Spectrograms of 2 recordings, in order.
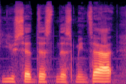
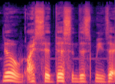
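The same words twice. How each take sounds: First: Insistent husband arguing his point; scene: husband arguing with his wife over meaning, insistent. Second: Higher, louder "No" firing back; scene: wife arguing back at her husband, louder; wife's rebuttal. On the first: Mild mock argument. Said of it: "he'll argue to death". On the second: Mock heated rebuttal. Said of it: "and you're like". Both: Retold or imitated.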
